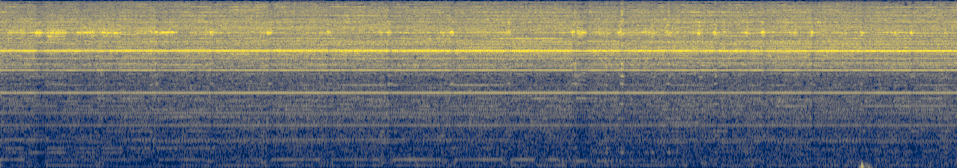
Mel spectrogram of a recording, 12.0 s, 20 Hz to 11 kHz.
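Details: CNC 3D contour milling of the side of an AR15 high-rail gas block on the back side of the part, where no material is gouged; steady high spindle whine with an even cut, no rattle or squeal; clean chatter-free cutting.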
